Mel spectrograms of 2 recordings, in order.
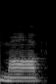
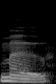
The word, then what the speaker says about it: mauve: how is it i i really want it to be mauve but that is not the proper way to say it it's move move it sounds so pretentious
